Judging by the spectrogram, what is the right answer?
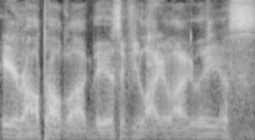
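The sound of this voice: Putting on a character voice, a man speaks fairly slowly in a raspy, very deep, low pitch.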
